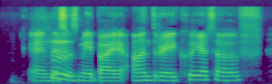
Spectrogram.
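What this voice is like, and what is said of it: Put-on French accent. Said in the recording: “I keep trying to say that with like a French accent.”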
